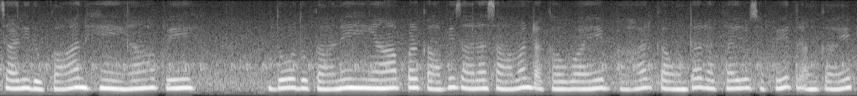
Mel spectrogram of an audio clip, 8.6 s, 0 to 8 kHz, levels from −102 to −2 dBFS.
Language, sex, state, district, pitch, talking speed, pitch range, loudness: Hindi, female, Bihar, Lakhisarai, 255 Hz, 180 wpm, 235-270 Hz, -12 LUFS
